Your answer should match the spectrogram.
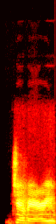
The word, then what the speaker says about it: Jhaveri: excited to have here with us today javeri or javery how do i pronounce that javari was perfect very okay wonderful thank you so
